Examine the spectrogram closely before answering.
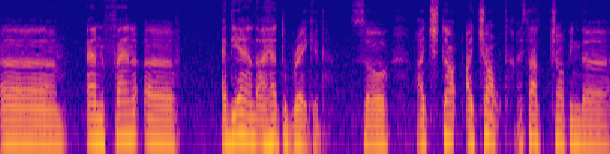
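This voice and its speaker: At a very slow pace, a man with a non-native accent speaks in fairly even intonation with long, frequent pauses, in a dry, close sound with no echo. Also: medium pitch for a man. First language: not English. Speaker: car enthusiast vlogger. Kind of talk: tutorial. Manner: halting, many fillers.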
